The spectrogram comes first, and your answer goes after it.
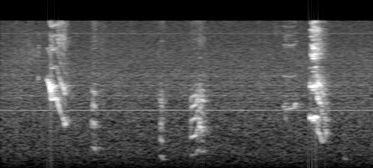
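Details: Two-week-old Icelandic Sheepdog puppies learning to play and bark, giving high, thin yelps and squeaky whimpers that slide downward in pitch, about five short cries scattered across four seconds with quiet gaps between.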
